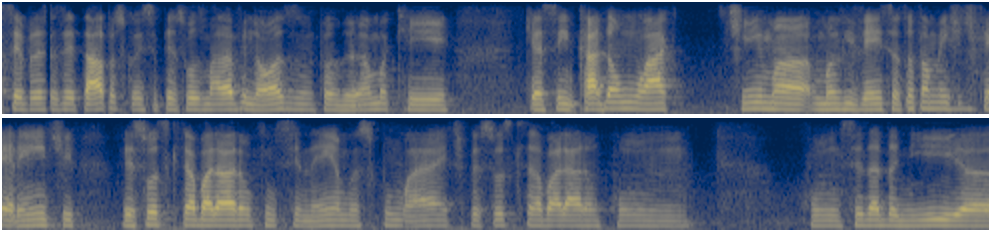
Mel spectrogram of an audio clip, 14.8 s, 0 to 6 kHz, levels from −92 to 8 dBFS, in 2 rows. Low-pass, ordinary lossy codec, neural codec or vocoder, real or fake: 5.4 kHz; none; codec, 16 kHz, 1.1 kbps, Voila-Tokenizer; fake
